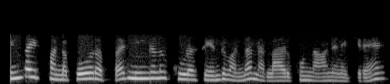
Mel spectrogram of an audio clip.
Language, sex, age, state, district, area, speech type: Tamil, female, 18-30, Tamil Nadu, Tiruvallur, urban, conversation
